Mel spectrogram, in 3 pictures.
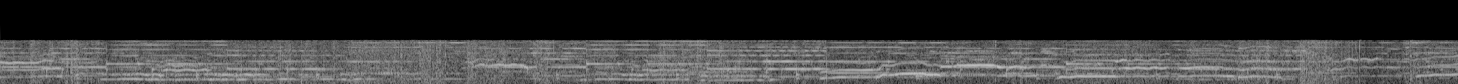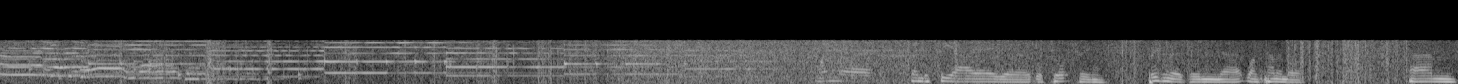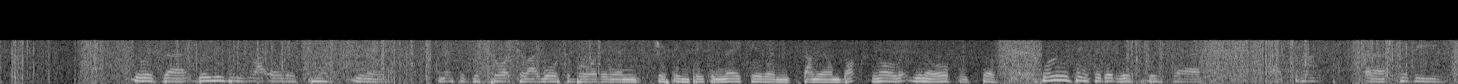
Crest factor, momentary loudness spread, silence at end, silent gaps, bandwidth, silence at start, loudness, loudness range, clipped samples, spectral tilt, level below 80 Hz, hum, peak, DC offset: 14 dB; 5 LU; 0 s; none; 3.3 kHz; 0 s; -23 LUFS; 4 LU; under 0.1%; -2 dB/octave; -46 dBFS; none; -10 dBFS; under 0.1%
